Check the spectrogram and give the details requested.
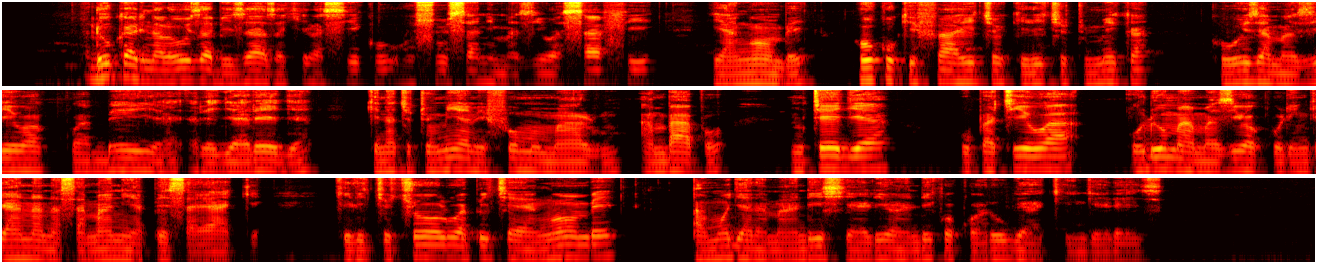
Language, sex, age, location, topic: Swahili, male, 25-35, Dar es Salaam, finance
